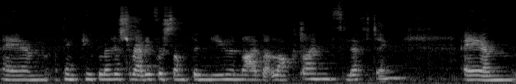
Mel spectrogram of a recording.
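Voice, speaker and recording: Her voice fairly high and somewhat breathy, a woman speaks in a monotone, flat intonation. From Northern Ireland, Armagh. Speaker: matchmaker, business founder. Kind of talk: podcast interview.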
